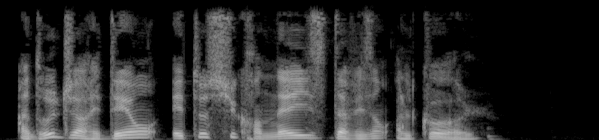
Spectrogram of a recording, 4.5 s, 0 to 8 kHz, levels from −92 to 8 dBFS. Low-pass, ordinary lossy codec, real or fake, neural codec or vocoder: 7.2 kHz; Opus, 64 kbps; real; none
